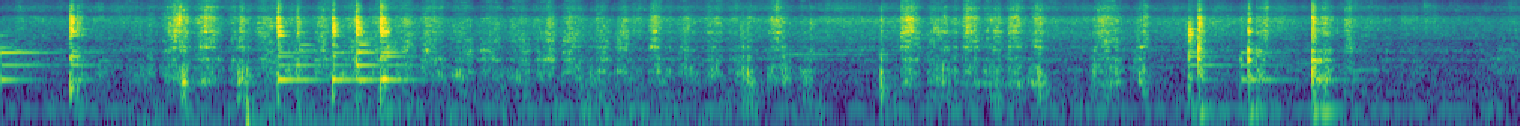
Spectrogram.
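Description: A spatula stirring chicken pieces in a metal pot, scraping and clicking irregularly against the pot, over the sizzle of the sautéing meat.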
